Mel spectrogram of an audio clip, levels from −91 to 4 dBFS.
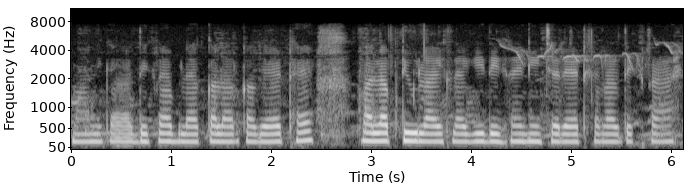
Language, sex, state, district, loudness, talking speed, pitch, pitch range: Hindi, female, Bihar, Purnia, -15 LUFS, 205 wpm, 185 Hz, 180-185 Hz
